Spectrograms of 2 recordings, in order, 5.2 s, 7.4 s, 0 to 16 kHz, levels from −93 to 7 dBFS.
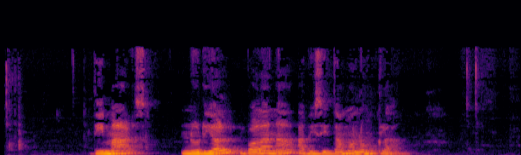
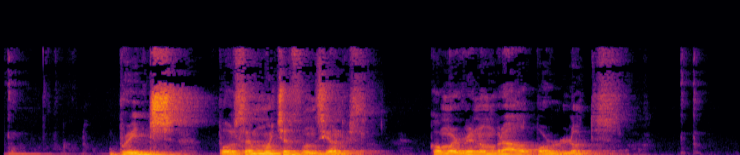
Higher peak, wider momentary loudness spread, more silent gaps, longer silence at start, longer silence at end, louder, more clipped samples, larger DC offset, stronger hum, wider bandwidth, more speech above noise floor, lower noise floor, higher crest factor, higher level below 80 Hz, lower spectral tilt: second, -8 dBFS vs -2 dBFS; second, 12 LU vs 17 LU; neither; first, 0.95 s vs 0.1 s; about the same, 1.15 s vs 1.25 s; second, -23 LUFS vs -16 LUFS; neither; neither; neither; about the same, 11.5 kHz vs 11.5 kHz; about the same, 44 dB vs 44 dB; first, -66 dBFS vs -59 dBFS; about the same, 18 dB vs 16 dB; second, -64 dBFS vs -40 dBFS; first, -7 dB/octave vs -5.5 dB/octave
